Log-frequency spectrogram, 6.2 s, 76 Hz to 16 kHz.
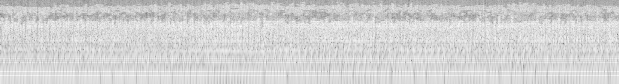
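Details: Approx. 1976 Sears GT18 tractor (a commenter says 1978–79), Onan 18 HP twin, at 52–54°F with choke off, after carburetor cleaning and fuel pump rebuild. It previously ran rough; now a steady, even idle with a smooth rhythm and no misses, knocks or stumbles, normal running.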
